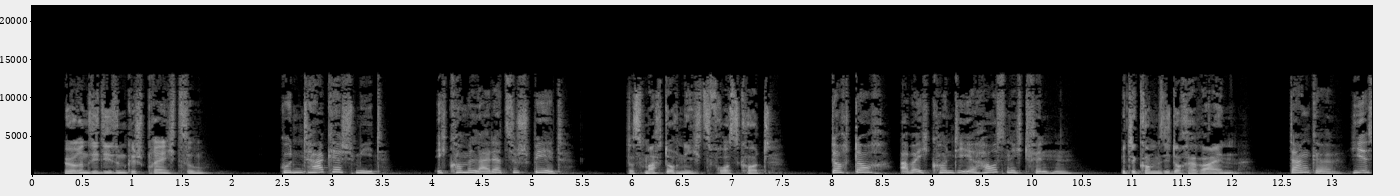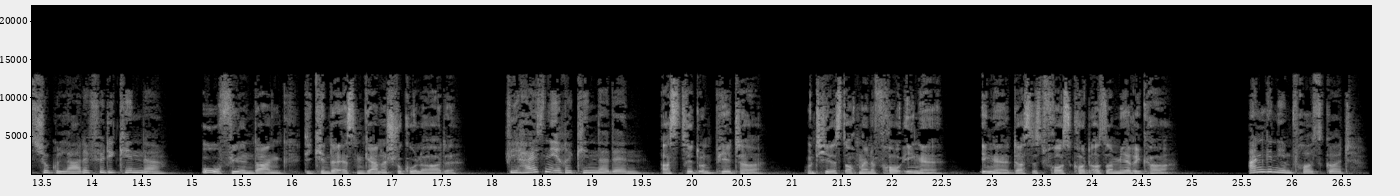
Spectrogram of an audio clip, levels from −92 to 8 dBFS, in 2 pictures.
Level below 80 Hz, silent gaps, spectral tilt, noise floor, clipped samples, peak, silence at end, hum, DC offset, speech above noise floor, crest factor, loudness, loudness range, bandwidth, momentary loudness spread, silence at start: -66 dBFS; none; -4 dB/octave; -73 dBFS; under 0.1%; -8 dBFS; 0.15 s; none; under 0.1%; 45 dB; 20 dB; -28 LUFS; 2 LU; 13 kHz; 8 LU; 0.35 s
